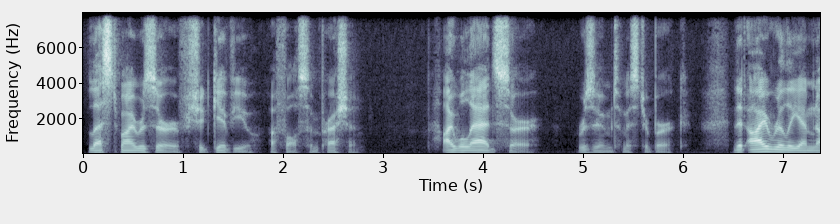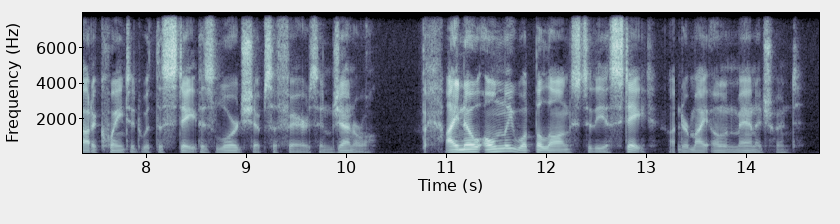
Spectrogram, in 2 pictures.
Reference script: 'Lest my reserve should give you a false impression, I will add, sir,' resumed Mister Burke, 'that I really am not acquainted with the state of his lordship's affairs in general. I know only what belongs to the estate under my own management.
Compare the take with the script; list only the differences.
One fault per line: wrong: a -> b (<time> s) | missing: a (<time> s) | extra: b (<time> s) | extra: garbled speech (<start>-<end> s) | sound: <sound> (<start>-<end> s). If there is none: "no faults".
missing: of (8.6 s)
sound: dropout (13.3-13.3 s)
